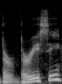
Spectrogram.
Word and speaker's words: Barresi: It was produced by the band and Joe Barresi. Is that how you pronounce it? Barresi?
